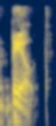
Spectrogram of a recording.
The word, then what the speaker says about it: build: No se dice build, se dice build.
